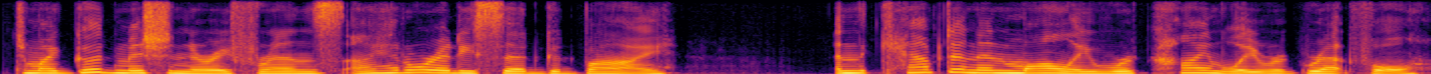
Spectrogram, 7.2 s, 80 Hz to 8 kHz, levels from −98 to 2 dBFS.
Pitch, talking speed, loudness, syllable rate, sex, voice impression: 220 Hz, 160 wpm, -14 LUFS, 4.8 syllables/s, female, very feminine, very adult-like, middle-aged, thin, tensed, powerful, very bright, soft, clear, very fluent, slightly cool, intellectual, very refreshing, sincere, calm, friendly, reassuring, very unique, very elegant, sweet, very lively, kind, slightly intense, sharp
